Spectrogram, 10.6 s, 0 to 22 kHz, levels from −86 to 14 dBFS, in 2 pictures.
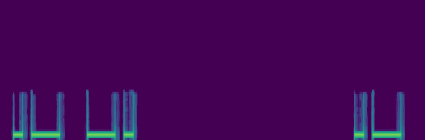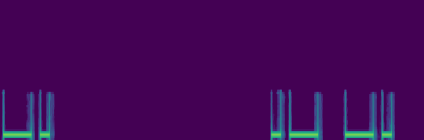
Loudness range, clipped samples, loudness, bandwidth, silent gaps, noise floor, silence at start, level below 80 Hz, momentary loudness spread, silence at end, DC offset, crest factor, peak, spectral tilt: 6 LU; under 0.1%; -12 LUFS; 8 kHz; 0.81-1.03 s, 1.71-4.40 s, 5.05-5.32 s, 5.99-8.68 s, 9.34-9.59 s; under -90 dBFS; 0.15 s; -62 dBFS; 7 LU; 0.4 s; under 0.1%; 10 dB; -6 dBFS; -2.5 dB/octave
